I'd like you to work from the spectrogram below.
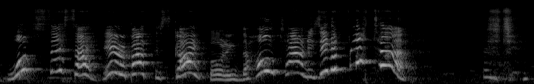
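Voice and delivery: loud, high royal voice; blustering king. Acted. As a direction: proclaim it to the whole flock. King addresses the birds.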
